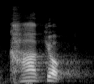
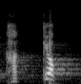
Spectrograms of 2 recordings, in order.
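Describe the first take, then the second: First: The second syllable starts with a plain consonant. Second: The second syllable starts with a tense consonant. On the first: The speaker calls it right. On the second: The speaker calls it wrong.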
